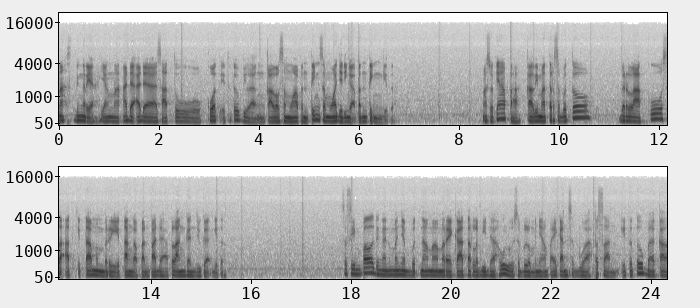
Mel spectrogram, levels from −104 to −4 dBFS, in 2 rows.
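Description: Listening to the speech in this recording, nothing stood out as a technical problem.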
